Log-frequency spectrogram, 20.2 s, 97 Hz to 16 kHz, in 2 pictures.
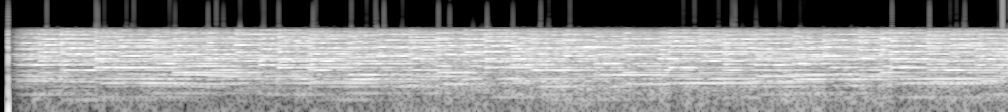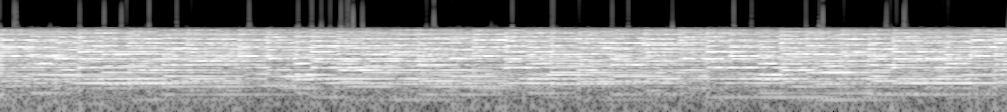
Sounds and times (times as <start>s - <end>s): Change ringing (campanology): 0.1s - 20.1s.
